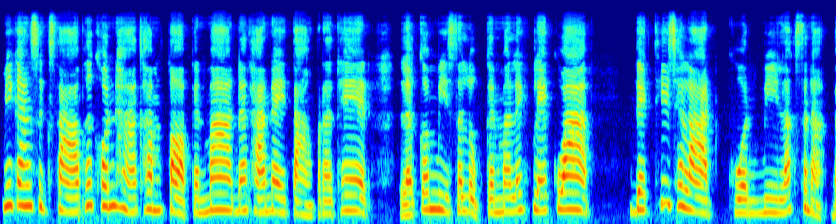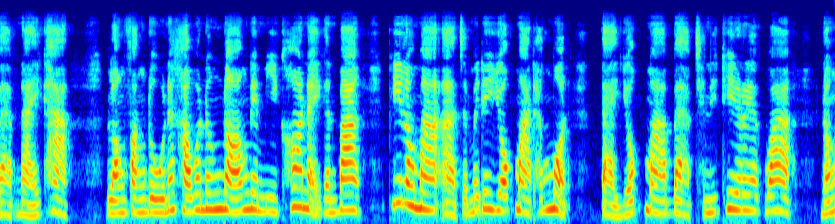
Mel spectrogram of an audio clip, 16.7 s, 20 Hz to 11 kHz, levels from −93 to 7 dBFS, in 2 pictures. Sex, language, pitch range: female, Thai, 190-245 Hz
